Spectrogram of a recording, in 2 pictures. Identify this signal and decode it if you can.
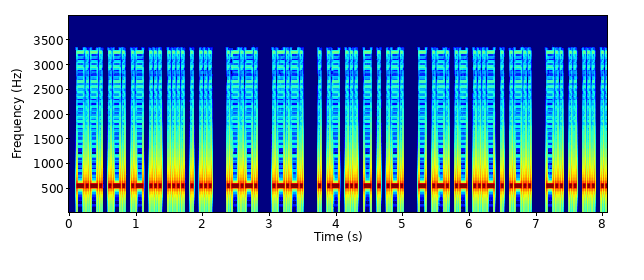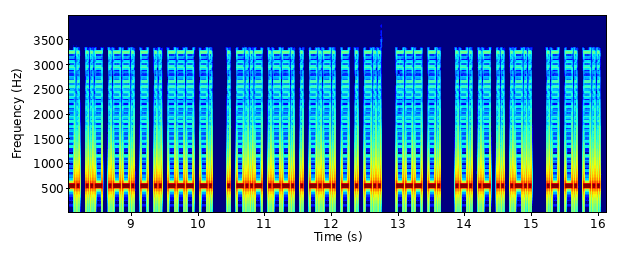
Morse code, heard as a keyed tone, about 36 wpm, 550 Hz. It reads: CRASHES <AR> <AR> EASTER TRAVEL DISRUPTION EXPECTED ON RAIL AND
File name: podcast / News headlines-1x-35x35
